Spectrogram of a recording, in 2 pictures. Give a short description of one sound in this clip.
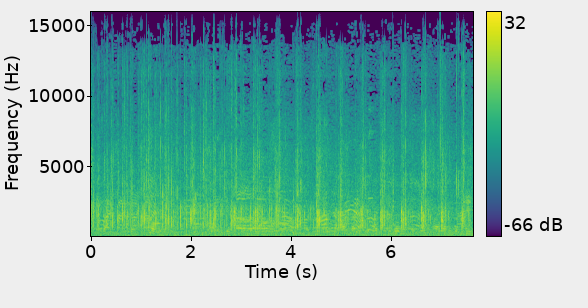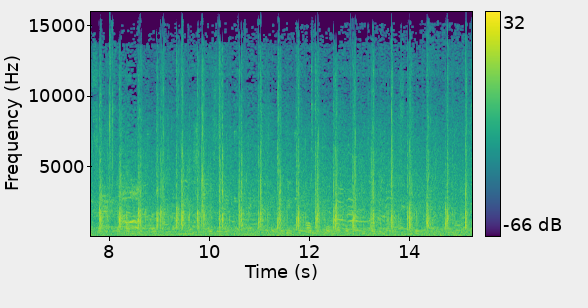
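A crowd of spectators chatters and shouts.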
